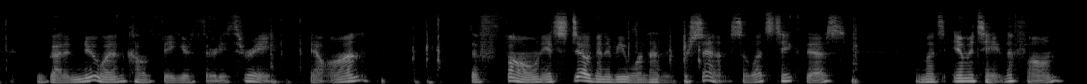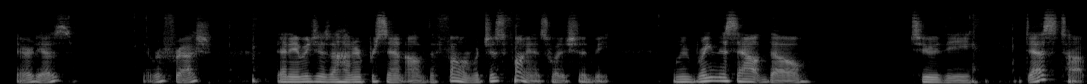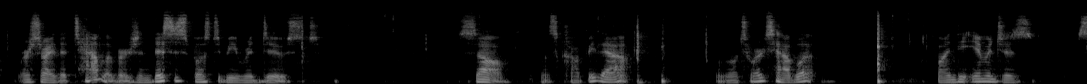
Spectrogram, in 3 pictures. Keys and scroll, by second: 0.1 super+v, 2.9 typing, 4.3 super+s, 7.0 super+s, 28.1 super+c.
